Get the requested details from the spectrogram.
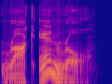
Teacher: The D in and just gives up and goes home. And the K in rock just grabs the N and runs with it.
